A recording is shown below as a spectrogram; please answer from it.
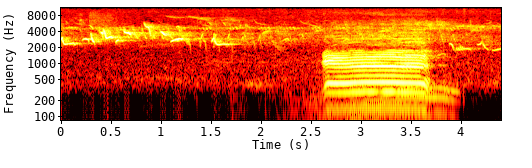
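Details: Cow in the morning, returning from the field to the pen, gives one steady harmonic moo of about one second after quiet chirping of birds and insects.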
